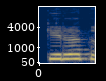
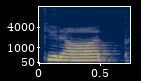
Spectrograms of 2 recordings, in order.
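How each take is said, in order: First: किरत with short a; wrong pronunciation. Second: किरात with long ā; correct pronunciation. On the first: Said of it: "किरत गलत है". (गलत उच्चारण किरत) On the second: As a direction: teach किरात, ki-rāt. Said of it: "सही तलफ़ुज़ है". (सही उच्चारण किरात) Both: Shown as a demonstration.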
